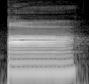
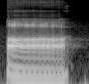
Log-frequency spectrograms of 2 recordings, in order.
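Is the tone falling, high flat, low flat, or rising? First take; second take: high flat; low flat. First: The pitch stays high and level. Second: The pitch stays low and level. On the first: "The first one is a high flat tone" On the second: "Third one is low flat"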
